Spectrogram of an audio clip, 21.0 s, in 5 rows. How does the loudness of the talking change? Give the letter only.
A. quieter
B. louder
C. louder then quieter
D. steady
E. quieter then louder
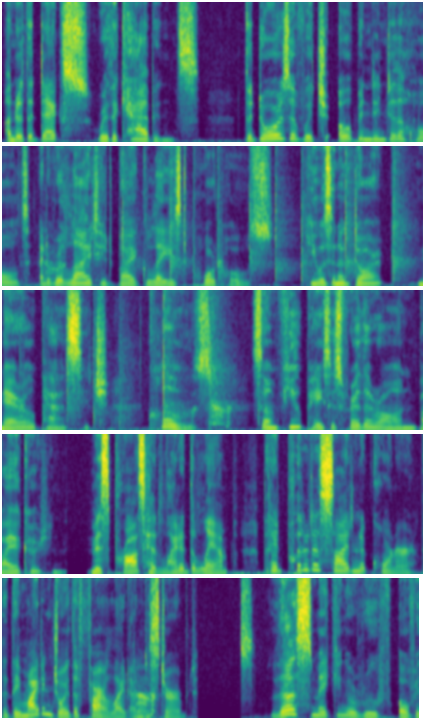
D.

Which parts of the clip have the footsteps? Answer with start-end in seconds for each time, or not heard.
not heard.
